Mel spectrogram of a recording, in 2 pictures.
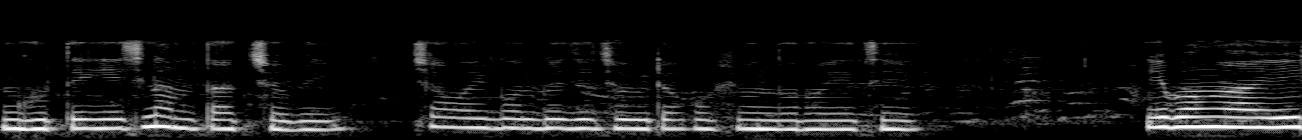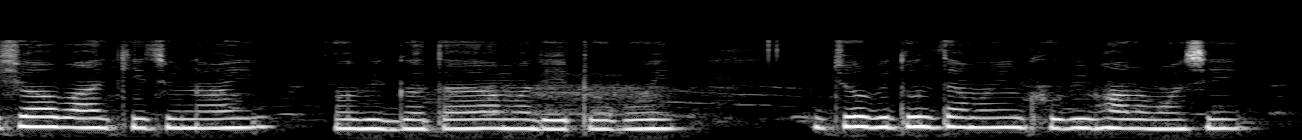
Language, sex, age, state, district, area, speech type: Bengali, female, 30-45, West Bengal, Dakshin Dinajpur, urban, spontaneous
